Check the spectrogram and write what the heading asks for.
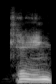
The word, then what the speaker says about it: Kang: all of Marvel Comics King but different than 10 Teenage Mutant Ninja Turtles king that's Krang yeah just remove the r it's it's otherwise it's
